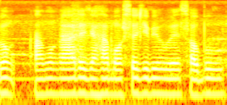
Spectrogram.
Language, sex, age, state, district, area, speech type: Odia, male, 18-30, Odisha, Koraput, urban, spontaneous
